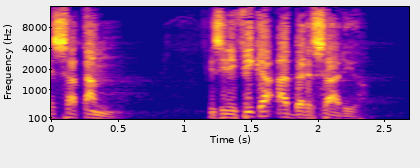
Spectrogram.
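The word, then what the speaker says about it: שטן: En hebreo no se dice Satanás, se dice Satán, que significa adversario.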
